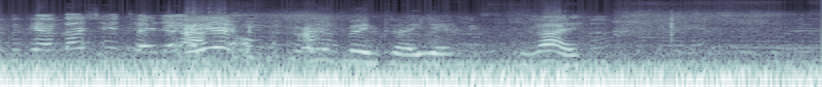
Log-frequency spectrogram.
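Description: A van's engine and road noise heard from inside the cabin while it drives, a steady low rumble, with passengers' voices chattering over it.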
